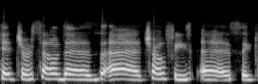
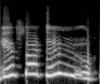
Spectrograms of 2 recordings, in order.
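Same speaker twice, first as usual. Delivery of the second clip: much higher, playful retold comeback; mock insistent retort; 12 semitones higher than usual. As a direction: push it way up in pitch. Retells own retort in argument.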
